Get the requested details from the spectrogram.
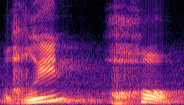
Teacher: Seterusnya di bahagian hujung kerongkong, di mana kita perlu menyebut dengan huruf ghain dan kha. Sebutan tersebut akan sedikit berkahak kerana kita menyebutnya di bahagian hujung kerongkong dan sedikit menekan.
